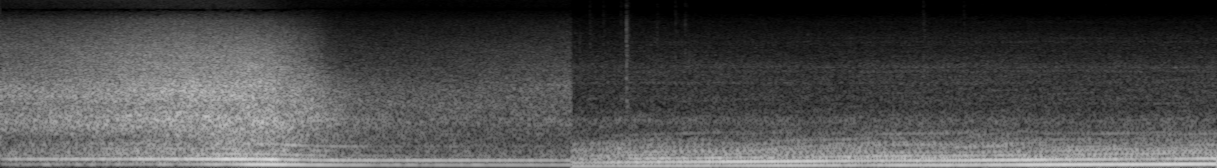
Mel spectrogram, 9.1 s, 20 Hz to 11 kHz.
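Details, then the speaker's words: VW Mk4 2.0 wagon pulling away after a Techtonics Tuning exhaust kit fixed an exhaust leak. Steady, even low exhaust drone with no ticking or puffing. Sealed and no longer deafeningly loud; normal exhaust. "But really the main thing here is it's no longer leaking. It's no longer deafeningly loud."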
